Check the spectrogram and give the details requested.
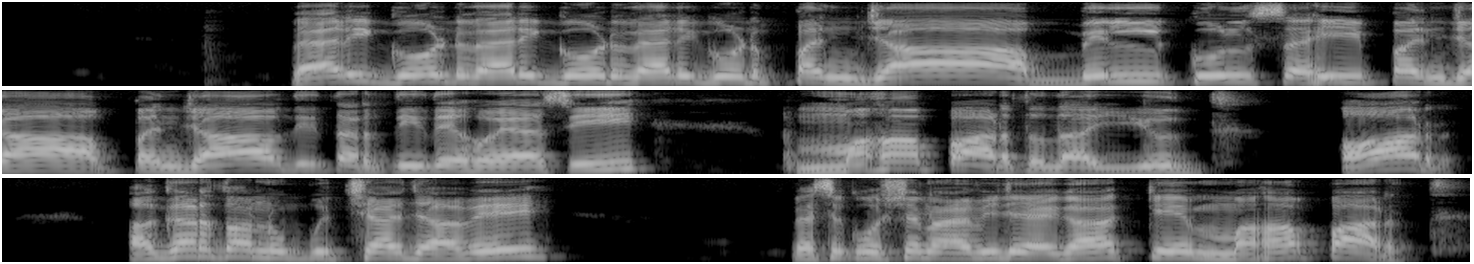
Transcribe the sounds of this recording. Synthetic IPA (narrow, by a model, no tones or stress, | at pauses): ʋɛːɾiːɡʊɖʋɛːɾiːɡʊɖʋɛːɾiːɡʊɖpəɲd͡ʒaːbɪlkʊlsəɦiːpəɲd͡ʒaːbpəɲd͡ʒaːbd̪iːt̪əɾt̪iːt̪eːɦoːjaːsiː | məɦãːpaːɾət̪d̪aːjʊd̪ʱː | ɔːɾ | əɡəɾt̪ʊɦaːnũːp̬ʊːʃʰjaːd͡ʒaːʋeː | ʋɛːseːkoːɪənaːʋiːd͡ʒaːeːɡaːkɪməɦãːpaːɾt̪ʰ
